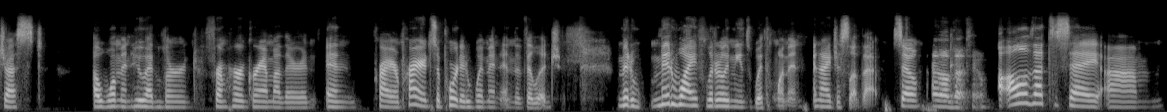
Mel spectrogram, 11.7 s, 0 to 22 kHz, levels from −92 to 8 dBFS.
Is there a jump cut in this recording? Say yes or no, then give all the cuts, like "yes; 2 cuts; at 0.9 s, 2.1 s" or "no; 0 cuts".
no; 0 cuts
